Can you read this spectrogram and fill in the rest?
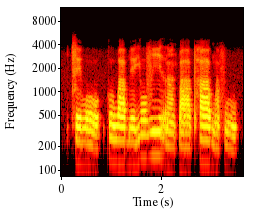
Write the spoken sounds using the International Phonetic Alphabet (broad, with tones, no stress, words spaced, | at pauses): t͡se˨βo˨ | kʊ˨ wa˨be˨jo˦viː˦ rã˨k͡paː˨pʰaː˦ɡʷã˨ fu˨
